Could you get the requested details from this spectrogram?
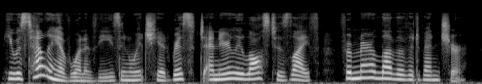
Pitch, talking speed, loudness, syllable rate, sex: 230 Hz, 275 wpm, -17 LUFS, 7.0 syllables/s, female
